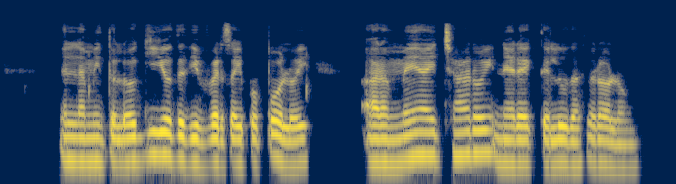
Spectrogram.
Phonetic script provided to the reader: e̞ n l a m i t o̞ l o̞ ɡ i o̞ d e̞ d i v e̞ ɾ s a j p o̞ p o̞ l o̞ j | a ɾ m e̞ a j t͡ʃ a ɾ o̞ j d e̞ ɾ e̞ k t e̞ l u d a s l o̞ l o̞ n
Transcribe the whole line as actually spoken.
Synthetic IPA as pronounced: e̞ n l a m i t o̞ l o̞ ɡ i o̞ d e̞ d i v e̞ ɾ s a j p o̞ p o̞ l o̞ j | a ɾ m e̞ a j t͡ʃ a ɾ o̞ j n e̞ ɾ e̞ k t e̞ l u d a s ɾ o̞ l o̞ n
